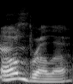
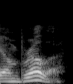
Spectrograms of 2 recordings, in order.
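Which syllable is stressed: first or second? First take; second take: first; second. First: The stress is on the first syllable. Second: The stress is on the second syllable. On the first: This is how a Southern speaker says it. "Southern people really emphasize that first syllable" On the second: This is how a non-Southern speaker says it. "I say umbrella"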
